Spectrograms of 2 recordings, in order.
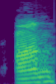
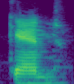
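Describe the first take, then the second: First: The vowel is a long open 'ah' sound. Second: The vowel is a front 'a' as in cat. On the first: "British উচ্চারণে বলে" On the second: "American উচ্চারণে ক্যান্ট বলে"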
